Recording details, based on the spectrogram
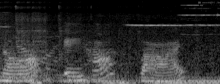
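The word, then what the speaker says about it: Nā Wai ʻEhā: In Hawaiian, it's pronounced Na, Eha, Vai.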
